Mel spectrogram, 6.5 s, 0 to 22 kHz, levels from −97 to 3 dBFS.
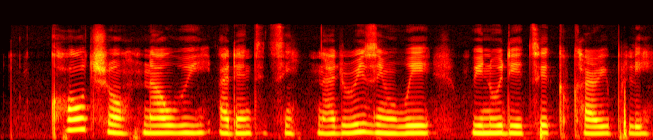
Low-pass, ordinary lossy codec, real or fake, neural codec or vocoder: none; none; real; none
